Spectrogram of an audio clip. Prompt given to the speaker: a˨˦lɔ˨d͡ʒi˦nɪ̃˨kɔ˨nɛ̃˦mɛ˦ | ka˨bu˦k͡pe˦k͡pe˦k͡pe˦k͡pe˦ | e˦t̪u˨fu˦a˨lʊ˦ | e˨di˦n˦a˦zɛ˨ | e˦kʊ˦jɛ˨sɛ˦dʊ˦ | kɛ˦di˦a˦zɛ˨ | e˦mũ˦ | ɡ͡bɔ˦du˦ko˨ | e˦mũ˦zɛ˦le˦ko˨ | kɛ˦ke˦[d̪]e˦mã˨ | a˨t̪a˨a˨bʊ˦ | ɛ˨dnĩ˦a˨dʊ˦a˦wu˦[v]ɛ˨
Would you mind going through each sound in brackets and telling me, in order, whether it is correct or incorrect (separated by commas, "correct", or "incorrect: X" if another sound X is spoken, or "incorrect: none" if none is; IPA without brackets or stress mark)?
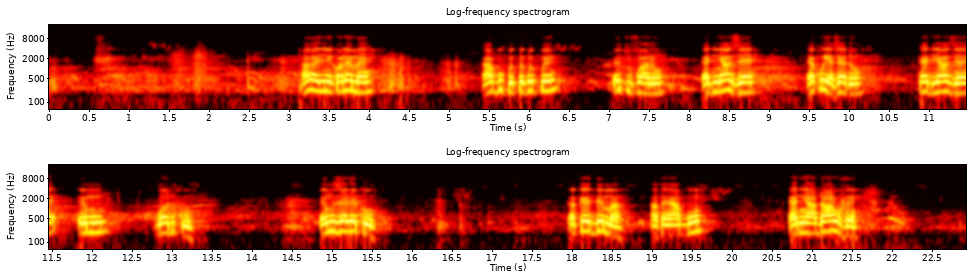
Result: correct, correct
